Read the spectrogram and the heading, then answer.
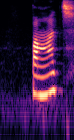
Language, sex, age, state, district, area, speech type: Hindi, female, 18-30, Uttar Pradesh, Varanasi, rural, read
